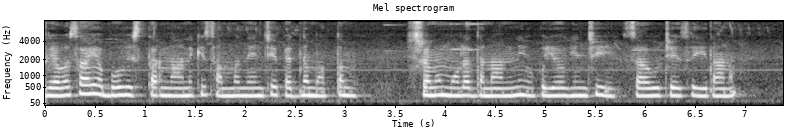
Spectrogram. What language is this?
Telugu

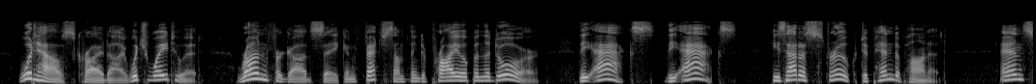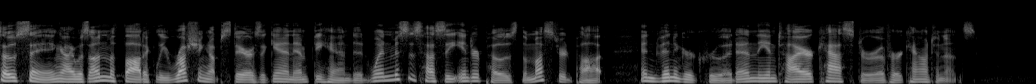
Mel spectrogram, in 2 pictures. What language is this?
English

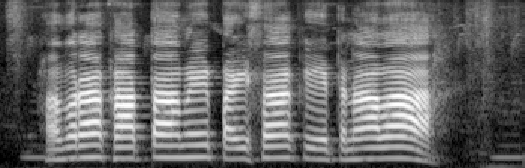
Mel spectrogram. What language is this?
Bhojpuri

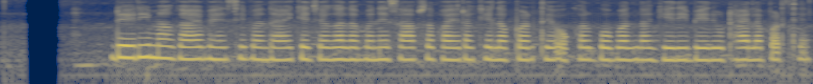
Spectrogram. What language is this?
Chhattisgarhi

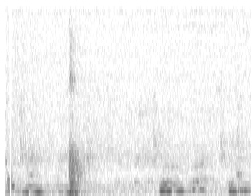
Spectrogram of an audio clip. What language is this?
Czech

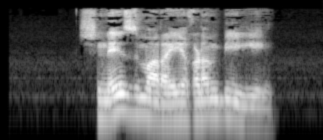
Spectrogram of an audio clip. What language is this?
Pashto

